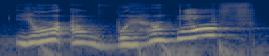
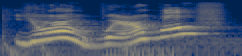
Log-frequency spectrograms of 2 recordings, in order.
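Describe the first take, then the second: First: It is said quietly. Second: It is said loudly.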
